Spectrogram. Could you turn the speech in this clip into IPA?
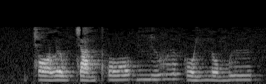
cɔ˨˩lə˨˩wca˨˩˨nt̪ʰo˧˥ | ɲɨ˨˩˦vɨ˧ə̯ko˨˩˨j no˨˩˨m ɣɨ˧

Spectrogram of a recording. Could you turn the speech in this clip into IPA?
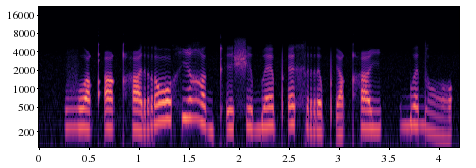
vo˨qʼɛ˨qʰɛ˨ rɔ˦xi˦ʁə˨ɡ kʼɪ˦ʃɪ˦ bɛ˦pʼɛ˦xrə˨ pʼɪ˨qʰi˦ | bə˦dɔ̤˨

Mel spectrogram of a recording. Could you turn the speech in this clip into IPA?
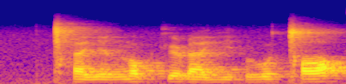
ǀʰælʲɑnɔbkʲɔ ɽævʲæʔvʊǀɑ

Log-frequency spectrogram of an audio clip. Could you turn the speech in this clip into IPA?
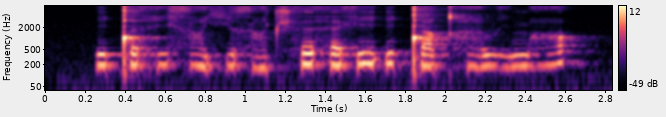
iǃɘhi̤ xɑ̤çʏxɑ̤t͡ʃʰɘ hɛxi ʔiǃɘqʰi̤ vi̤mɑ̤

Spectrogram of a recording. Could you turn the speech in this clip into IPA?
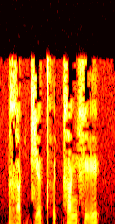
ɣa˨˩k̚t͡ɕɛ˨˩ t̪ʰə˨˩t̚xa˧ŋxḛ˧˥

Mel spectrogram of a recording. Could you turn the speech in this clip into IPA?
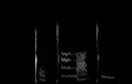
ǃə̰ǀa ðˤa̰ǀɯ

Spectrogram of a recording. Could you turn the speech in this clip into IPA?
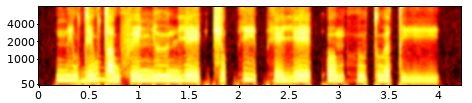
mi˧˩wde˧˥wda˩wfe˧ ɲɯː˩njeː˧˩k̚ t͡ɕo˧˩p̚hiː˥˨p̚he˧˩ jeː˧t̚ʔo˧m hu˧t̪u˧ə̯ t̪iː˩

